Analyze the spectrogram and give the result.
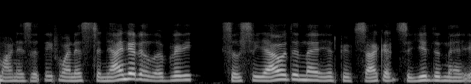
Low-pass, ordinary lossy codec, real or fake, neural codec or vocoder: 7.2 kHz; AAC, 48 kbps; fake; codec, 16 kHz, 0.8 kbps, ZipCodec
